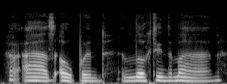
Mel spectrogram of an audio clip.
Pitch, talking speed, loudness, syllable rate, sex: 165 Hz, 185 wpm, -17 LUFS, 5.3 syllables/s, female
